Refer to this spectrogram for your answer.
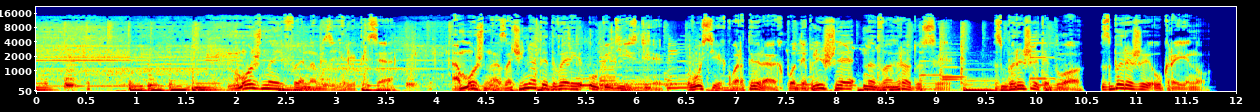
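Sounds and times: hairdryer whine: 0.0 - 5.8
background music with low beat: 0.0 - 10.2.

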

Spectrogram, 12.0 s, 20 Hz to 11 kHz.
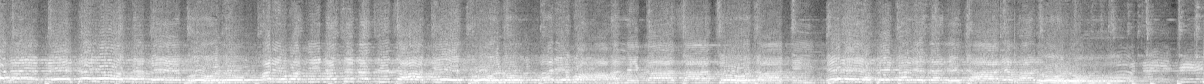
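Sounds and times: instrumental accompaniment: 0.0 - 12.0
men singing devotional chant: 0.0 - 12.0.

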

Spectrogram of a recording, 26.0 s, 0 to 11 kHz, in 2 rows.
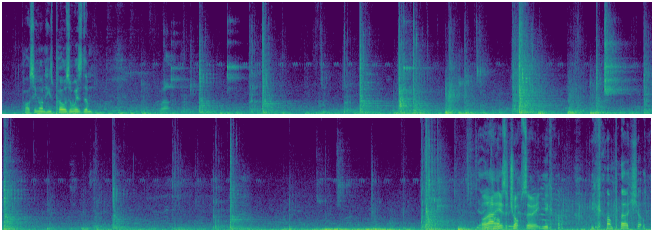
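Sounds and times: shoes squeaking on wooden floor: 2.8 - 10.0, 10.7 - 23.3
squash ball hitting rackets and walls: 3.6 - 18.9, 21.3 - 22.6.

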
